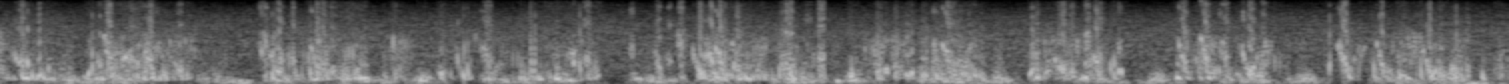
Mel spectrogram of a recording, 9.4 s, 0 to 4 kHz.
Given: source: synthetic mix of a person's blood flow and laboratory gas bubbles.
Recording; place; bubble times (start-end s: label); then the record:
Doppler ultrasound of blood flow; precordium
0.00-0.39 s: bubbles
0.49-1.27 s: bubbles
1.60-2.35 s: bubbles
2.38-2.60 s: bubbles
2.73-3.77 s: bubbles
3.92-3.98 s: bubbles
4.07-5.19 s: bubbles
5.27-6.17 s: bubbles
6.41-7.04 s: bubbles
7.31-8.02 s: bubbles
8.26-9.20 s: bubbles
9.23-9.41 s: bubbles
From the record:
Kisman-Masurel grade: 444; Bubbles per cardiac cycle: continuous sound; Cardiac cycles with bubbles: 100%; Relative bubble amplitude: maximal (0.775 to 0.999); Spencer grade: 4 (maximum detectable bubble signal sounding continuously throughout systole and diastole of every cardiac period, and overriding the amplitude of the normal cardiac signals); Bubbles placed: only in the low amplitude regions of the cardiac cycle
